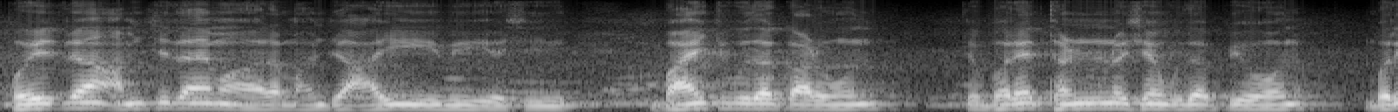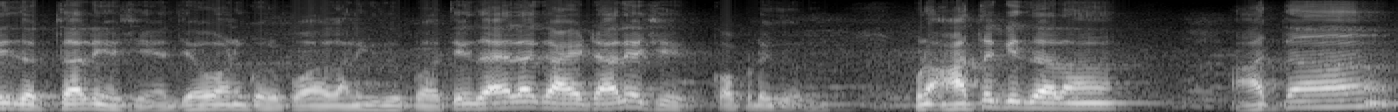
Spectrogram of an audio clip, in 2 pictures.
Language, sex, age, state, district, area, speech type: Goan Konkani, male, 60+, Goa, Murmgao, rural, spontaneous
